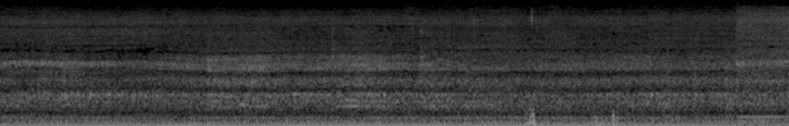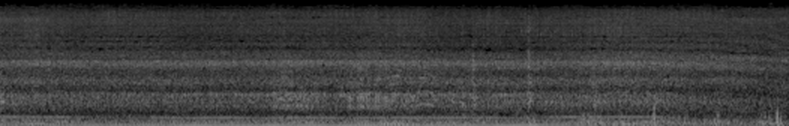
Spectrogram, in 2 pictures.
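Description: Diesel engines of a backhoe loader and tractor running steadily at work. Their tone shifts about halfway through, and the deepest part drops away near the end. A couple of sharp knocks come about five and six seconds in.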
